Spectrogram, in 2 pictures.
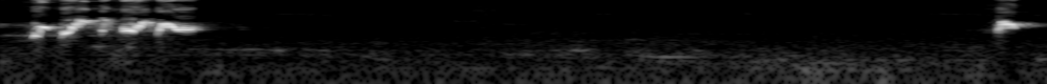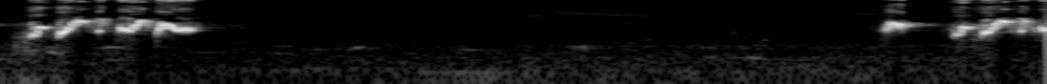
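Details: Red-whiskered bulbul singing as a tutor for young white-cheeked birds: three loud, rich, rollicking warbled phrases, each under a second, repeated about every three seconds with silence between.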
